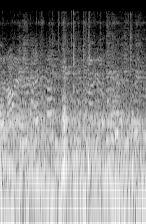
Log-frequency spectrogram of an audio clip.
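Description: Voices of people talking around a busy street-food stall, with one sharp knock about halfway through.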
